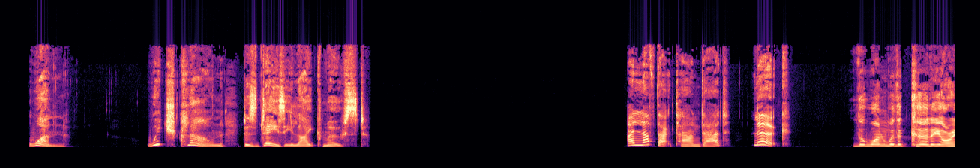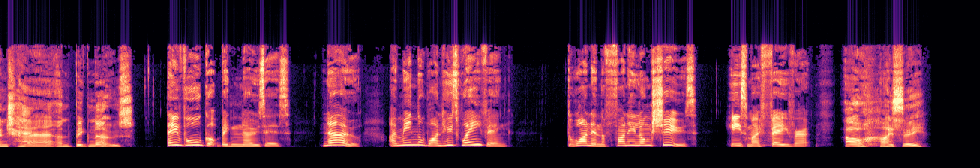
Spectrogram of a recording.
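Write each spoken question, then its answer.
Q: Which clown does Daisy like most?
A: The one who's waving, in the funny long shoes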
